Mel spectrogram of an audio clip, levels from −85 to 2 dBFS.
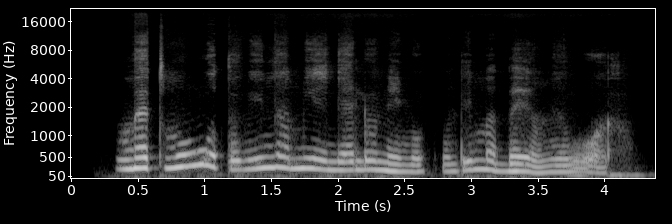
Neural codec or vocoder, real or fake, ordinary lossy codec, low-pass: codec, 44.1 kHz, 2.6 kbps, DAC; fake; none; 19.8 kHz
